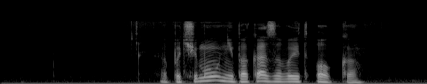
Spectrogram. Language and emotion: Russian, neutral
